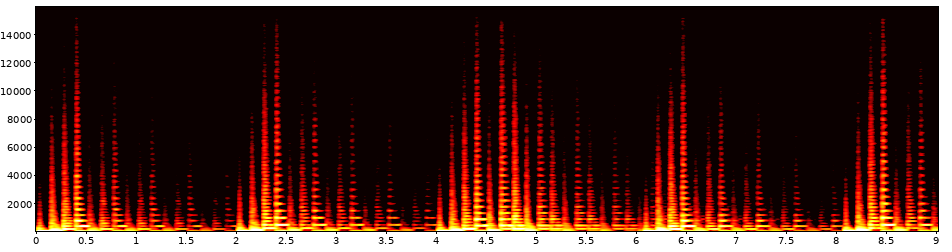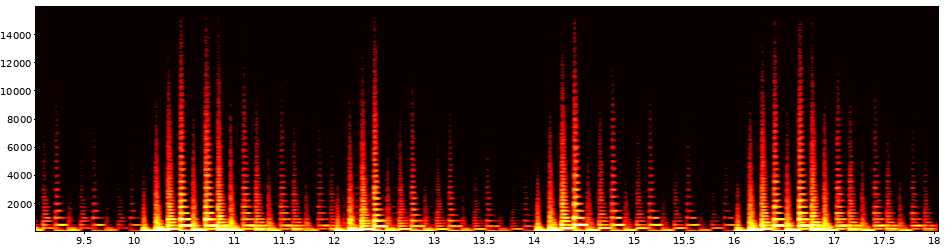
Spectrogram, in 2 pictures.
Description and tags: Loop Electro
This sound was made with Fl Studio, simple and nice to cover some drums.
FX, Loop, EDM, House, Electro, Dance, Minimal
